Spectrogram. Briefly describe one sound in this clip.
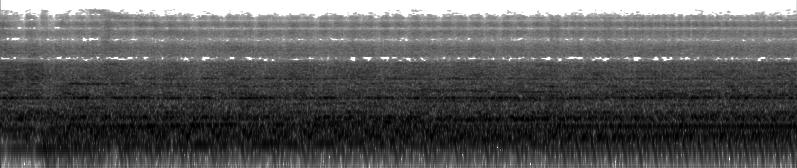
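A crowd cheers and shouts over the music.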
